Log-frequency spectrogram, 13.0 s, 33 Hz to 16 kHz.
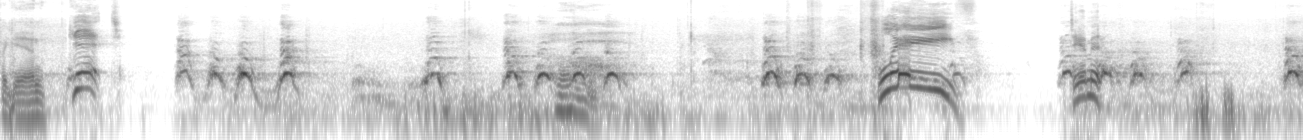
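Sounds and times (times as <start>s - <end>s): small dog barking: 1.7s - 3.2s, 4.2s - 6.4s, 7.6s - 8.6s, 10.6s - 12.2s, 12.8s - 13.0s.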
